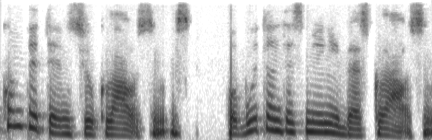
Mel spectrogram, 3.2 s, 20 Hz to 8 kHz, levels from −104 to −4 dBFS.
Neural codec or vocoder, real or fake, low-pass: none; real; 7.2 kHz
